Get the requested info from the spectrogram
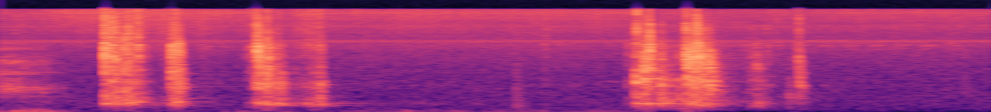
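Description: Plastic lids of an Instant Pot multicooker clattering and scraping as they are handled and set down on a wooden table, in three short bouts.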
